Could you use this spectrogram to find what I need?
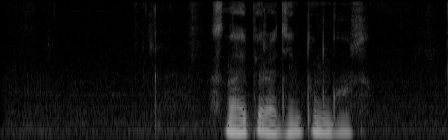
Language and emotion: Russian, neutral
